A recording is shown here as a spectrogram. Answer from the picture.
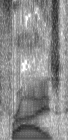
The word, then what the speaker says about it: Fries: I think it's spelled like F-R-E-I-S, but it's pronounced Fries.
